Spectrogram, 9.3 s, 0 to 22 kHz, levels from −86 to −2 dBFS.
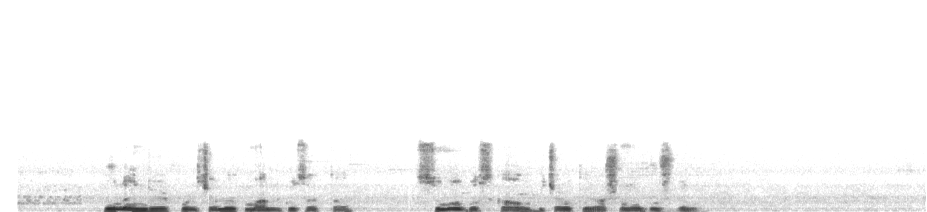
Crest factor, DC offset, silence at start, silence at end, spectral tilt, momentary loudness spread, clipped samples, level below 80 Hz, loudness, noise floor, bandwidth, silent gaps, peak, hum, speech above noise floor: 18 dB; under 0.1%; 1.05 s; 2.3 s; -7 dB/octave; 14 LU; under 0.1%; -70 dBFS; -27 LUFS; -66 dBFS; 7.4 kHz; none; -10 dBFS; none; 40 dB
